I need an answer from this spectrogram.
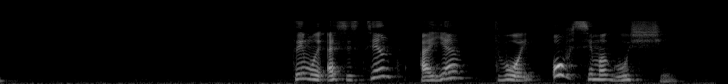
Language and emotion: Russian, positive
